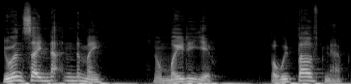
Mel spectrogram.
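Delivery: put-on hammy, thick British film-butler accent; Michael Caine. Confessing to Bruce Wayne about a cafe vision, terrible thick British accent. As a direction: deliver a wistful confession in a badly done British accent. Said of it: "my terrible Michael Caine impression".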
